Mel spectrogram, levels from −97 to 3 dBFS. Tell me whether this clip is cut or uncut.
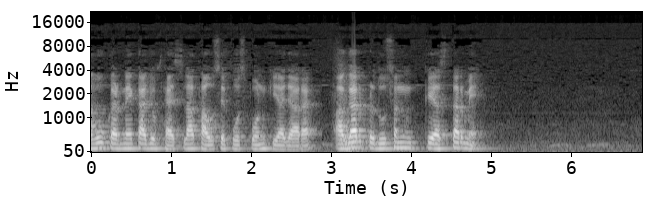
cut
